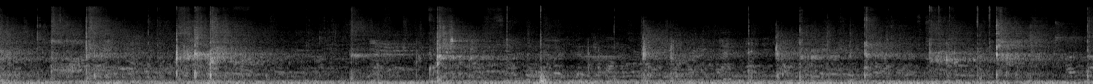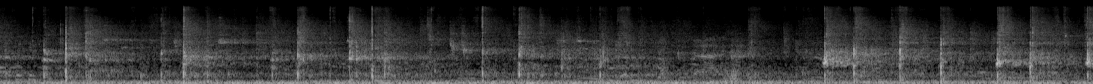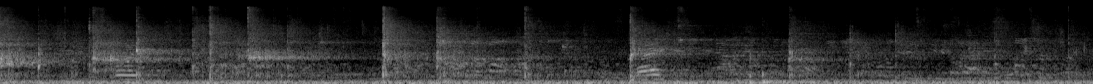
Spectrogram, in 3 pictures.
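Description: Pickleball paddles hitting a hollow plastic ball in doubles rallies: repeated sharp pops at uneven intervals, coming in quick runs, with bounces on the court. Players' voices and chatter carry in the hall, over a steady low hum.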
